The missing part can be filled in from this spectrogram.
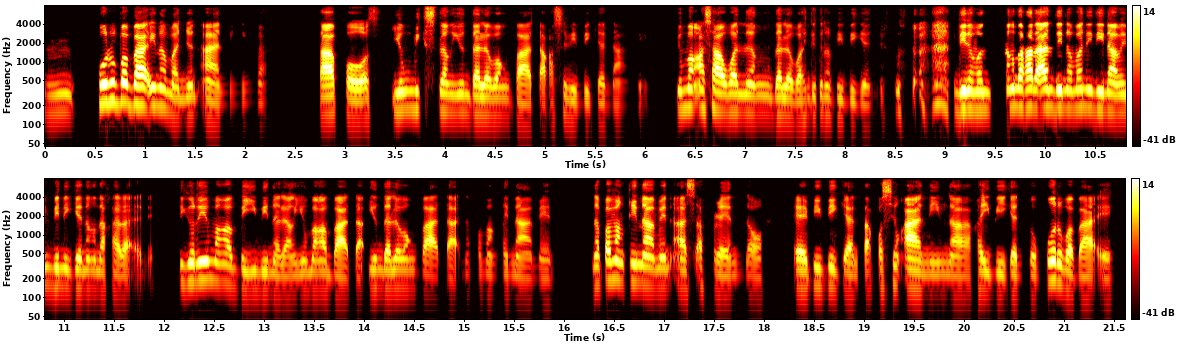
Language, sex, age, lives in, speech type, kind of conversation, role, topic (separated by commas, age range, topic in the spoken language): Filipino, male, 25-29, Philippines, conversation, advice, user, Paano ako pipili ng angkop na regalong magugustuhan ng lahat?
